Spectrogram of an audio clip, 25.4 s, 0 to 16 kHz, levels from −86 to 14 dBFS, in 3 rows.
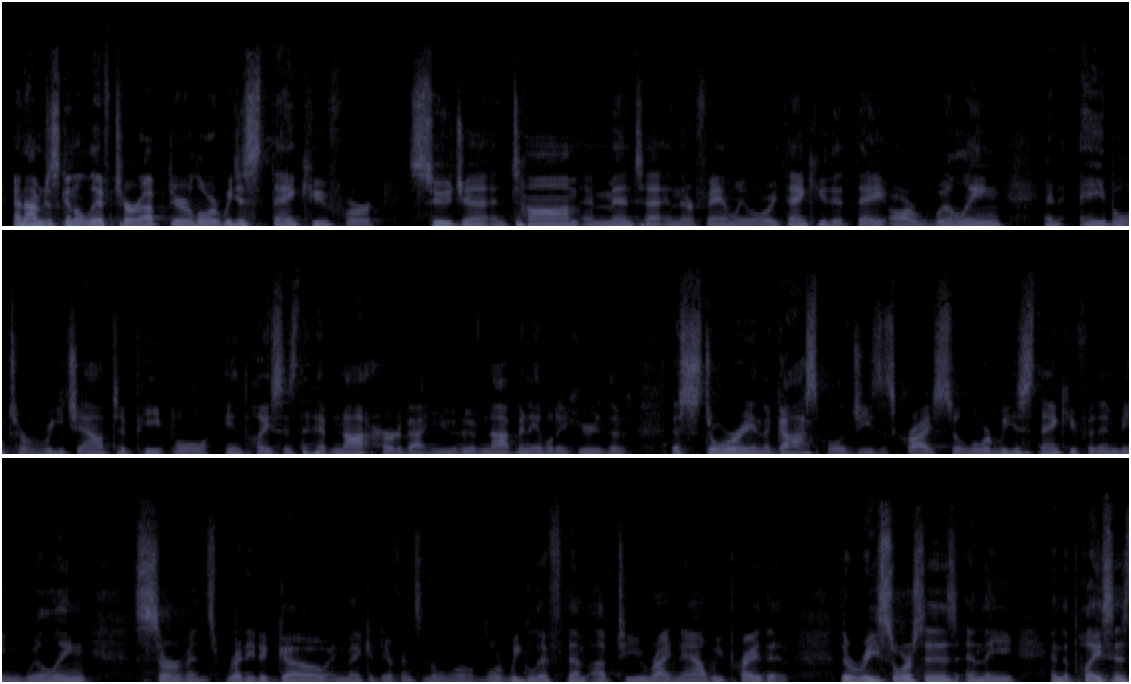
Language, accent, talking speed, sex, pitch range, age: English, American, 240 wpm, male, 110-130 Hz, 30-49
